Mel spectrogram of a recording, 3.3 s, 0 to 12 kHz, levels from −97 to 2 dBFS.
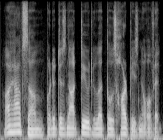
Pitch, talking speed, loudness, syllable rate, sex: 95 Hz, 275 wpm, -17 LUFS, 5.6 syllables/s, male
